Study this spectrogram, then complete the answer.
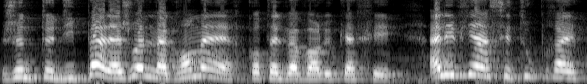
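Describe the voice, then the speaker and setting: A woman reading a storybook voices a practical teenage girl who talks briskly and sharply. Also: on the high side, lively intonation, soft background music, lightly acted. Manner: brisk, acerbic.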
